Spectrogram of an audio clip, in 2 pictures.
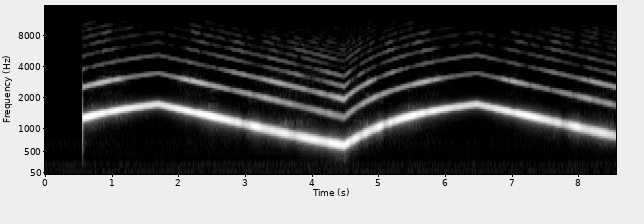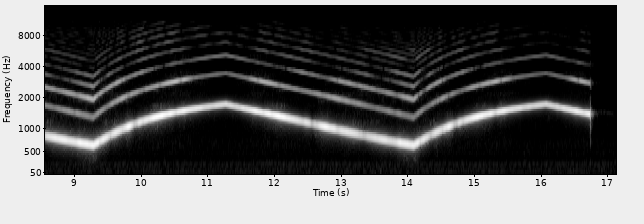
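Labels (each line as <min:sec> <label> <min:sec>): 0:00.6 A loud, clear car siren repeats. 0:16.8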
